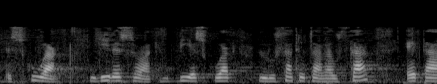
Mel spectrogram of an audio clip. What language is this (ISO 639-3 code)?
eus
